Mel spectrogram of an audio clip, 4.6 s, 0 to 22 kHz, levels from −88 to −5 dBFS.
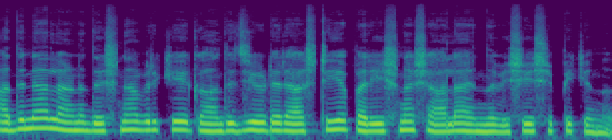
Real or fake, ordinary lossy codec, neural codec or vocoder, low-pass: fake; none; vocoder, 44.1 kHz, 128 mel bands, Pupu-Vocoder; 19.8 kHz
